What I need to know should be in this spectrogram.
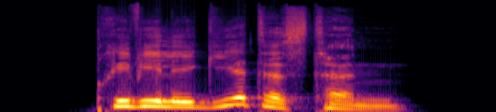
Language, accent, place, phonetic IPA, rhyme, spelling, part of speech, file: German, Germany, Berlin, [pʁivileˈɡiːɐ̯təstn̩], -iːɐ̯təstn̩, privilegiertesten, adjective, De-privilegiertesten.ogg
- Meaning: 1. superlative degree of privilegiert 2. inflection of privilegiert: strong genitive masculine/neuter singular superlative degree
